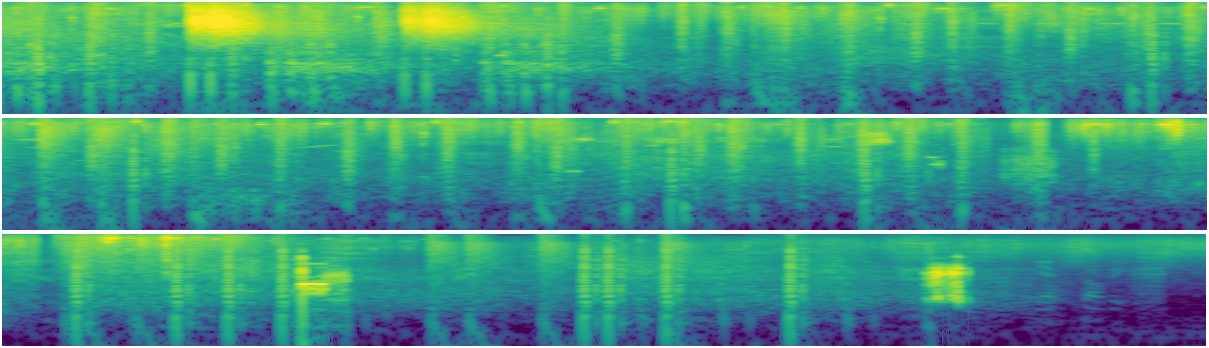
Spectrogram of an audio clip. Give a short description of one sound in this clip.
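Footsteps crunch quickly over dry grass and dirt.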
